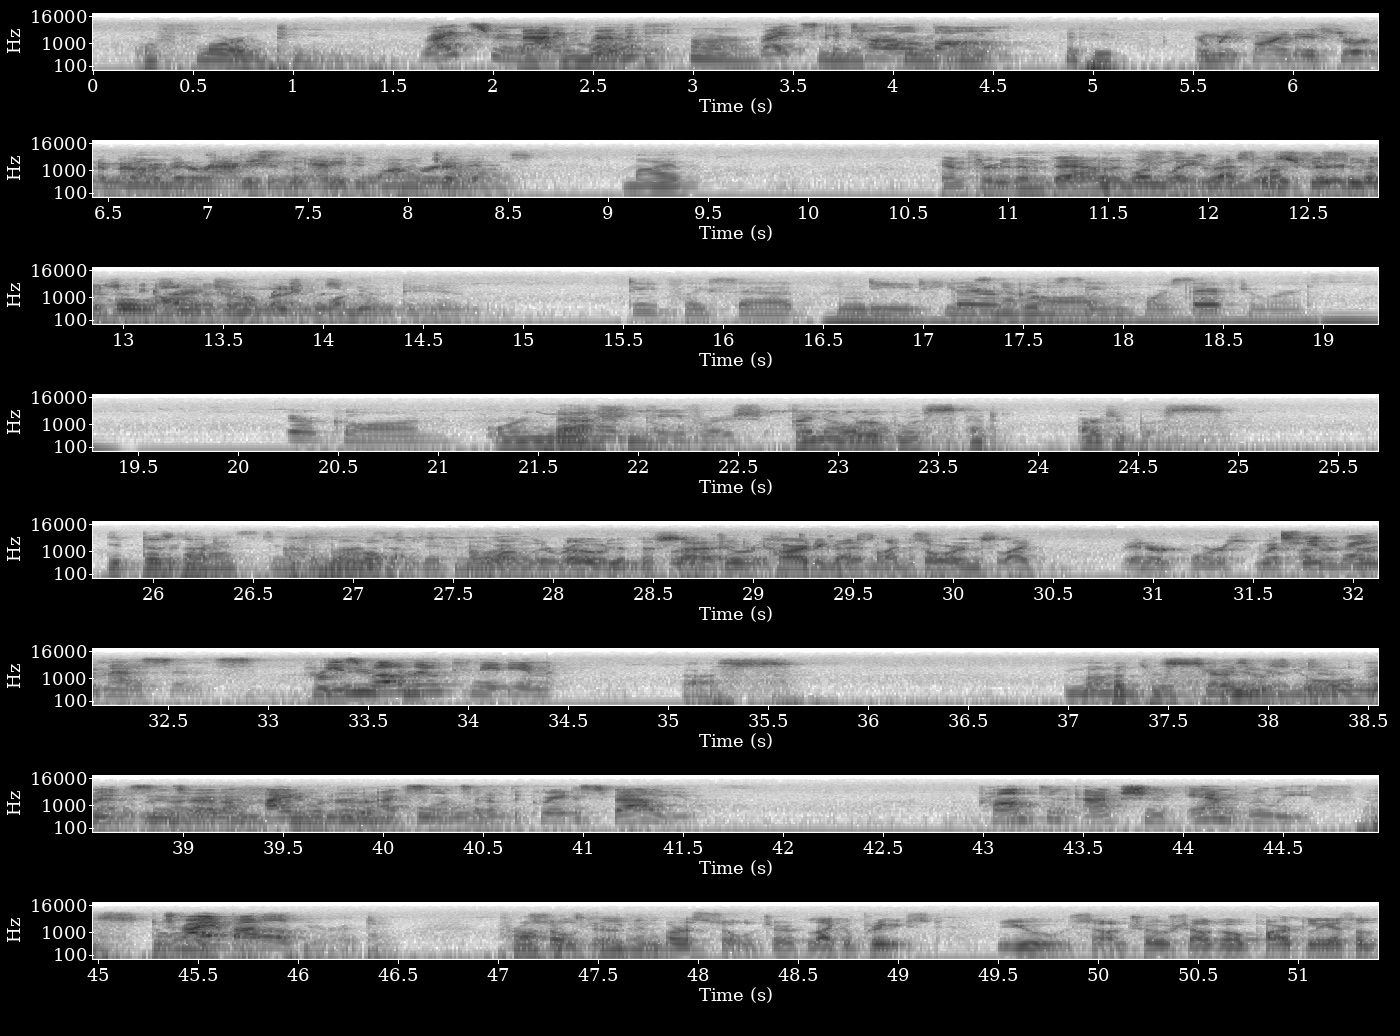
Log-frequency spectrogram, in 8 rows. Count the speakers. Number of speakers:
10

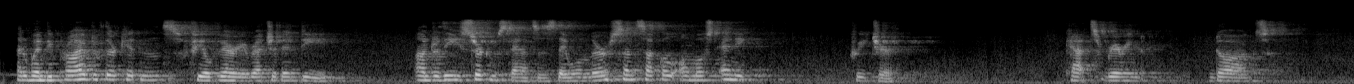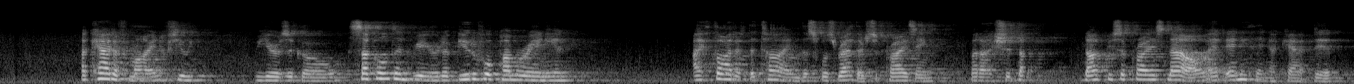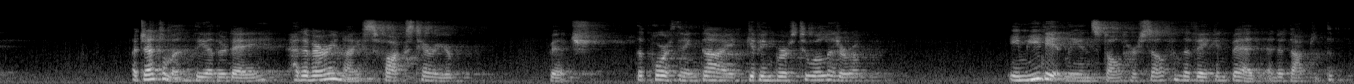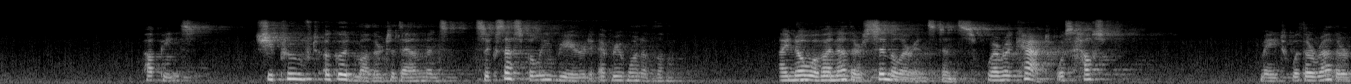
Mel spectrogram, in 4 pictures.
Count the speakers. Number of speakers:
1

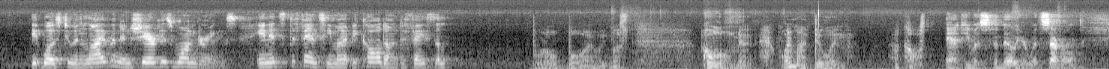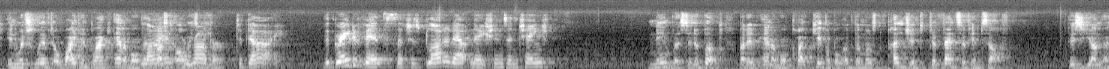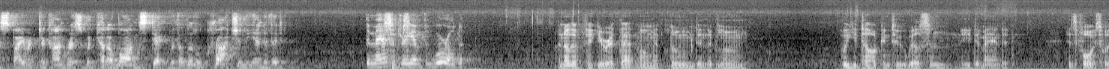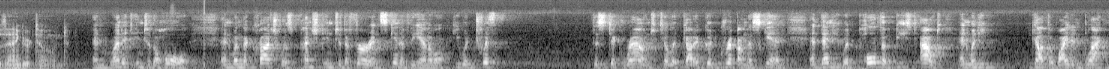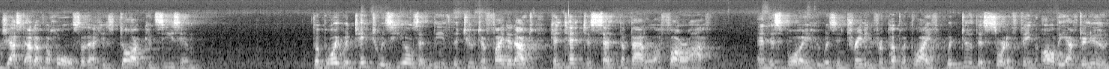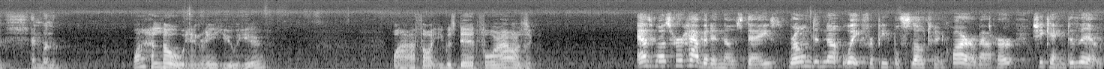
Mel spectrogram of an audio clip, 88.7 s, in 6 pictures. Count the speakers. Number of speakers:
3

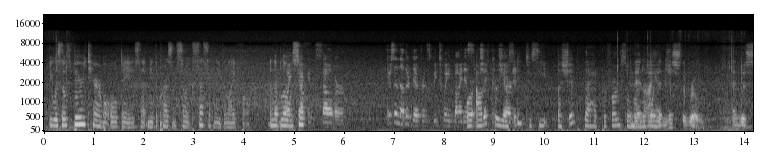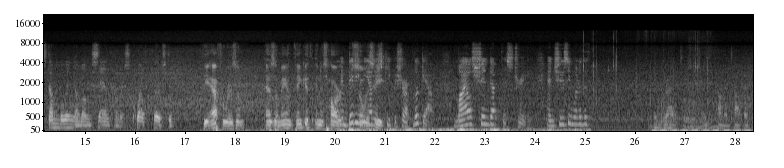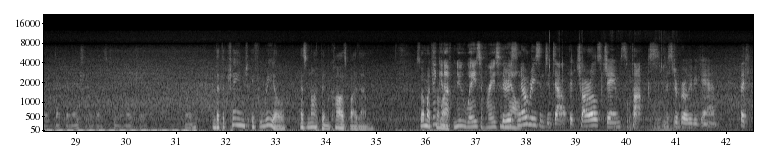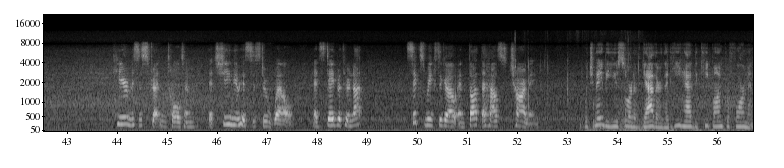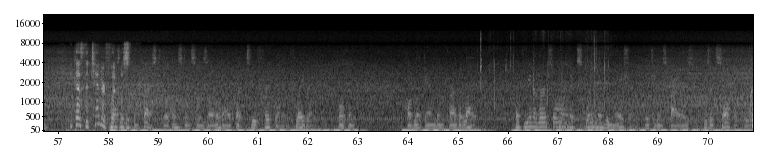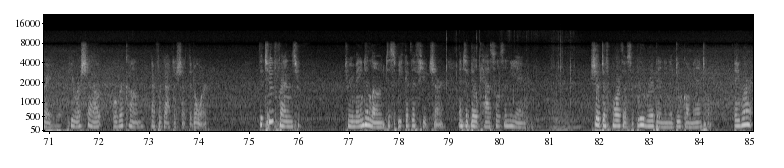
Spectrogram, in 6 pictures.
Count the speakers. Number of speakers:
10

